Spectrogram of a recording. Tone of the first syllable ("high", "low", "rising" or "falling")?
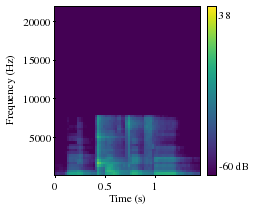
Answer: low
